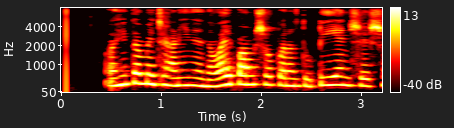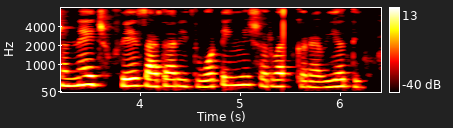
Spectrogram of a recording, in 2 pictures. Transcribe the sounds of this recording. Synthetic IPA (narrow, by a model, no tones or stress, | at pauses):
ə̰ɦĩt̪əmed͡ʒaɽ̃inenəʋajpamʃopəɾənt̪uʈienʃeʃənːed͡ʒfesad̪ʱaɾit̪ʋoʈiŋɡniʃəɾuat̪̚kəɾaʋiɦət̪i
